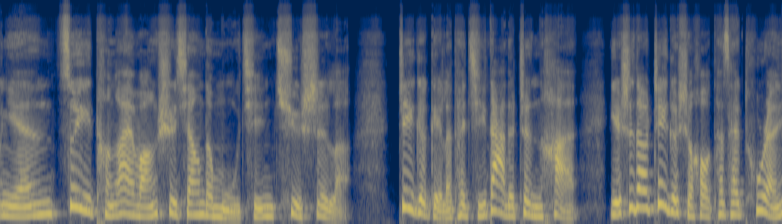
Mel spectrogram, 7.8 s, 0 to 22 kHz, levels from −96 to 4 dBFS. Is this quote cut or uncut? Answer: uncut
